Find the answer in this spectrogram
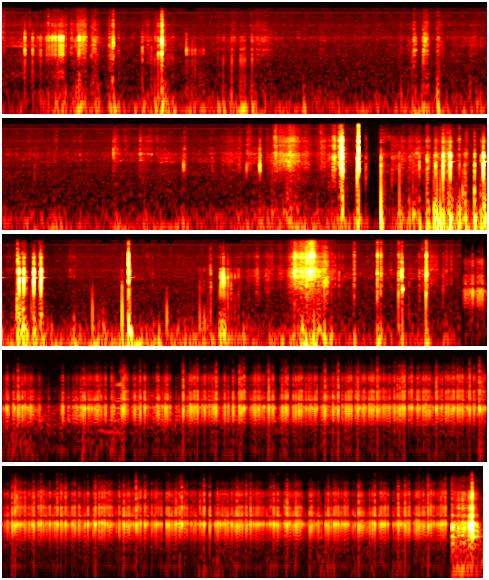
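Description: Wind buffeting the microphone of a camera mounted on a road bicycle while riding, with low road rumble and irregular knocks and rattles. About fourteen seconds in the sound switches abruptly to a steadier, even rushing noise.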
